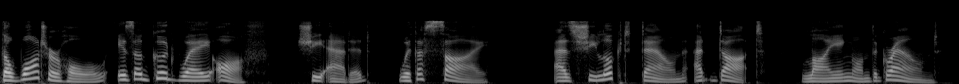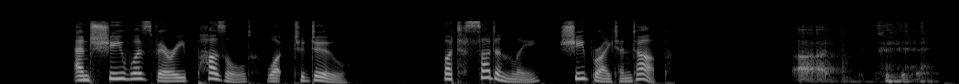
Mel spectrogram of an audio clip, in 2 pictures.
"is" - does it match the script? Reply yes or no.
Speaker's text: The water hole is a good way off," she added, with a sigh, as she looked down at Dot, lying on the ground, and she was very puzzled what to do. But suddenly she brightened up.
yes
